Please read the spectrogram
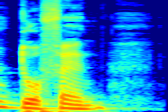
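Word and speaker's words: Dauphin: به خاطر همین بهش میگفتن دوفن، که تلفظ فرانسوی دلفین هم هست ظاهرا.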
